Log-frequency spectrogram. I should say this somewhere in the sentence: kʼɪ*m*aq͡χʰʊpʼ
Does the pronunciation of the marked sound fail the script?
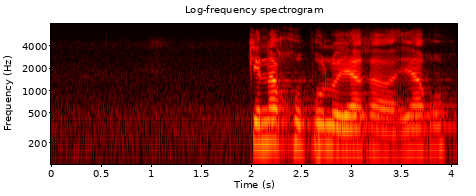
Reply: yes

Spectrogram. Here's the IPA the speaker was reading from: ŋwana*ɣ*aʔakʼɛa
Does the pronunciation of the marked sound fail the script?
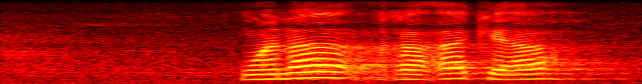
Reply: no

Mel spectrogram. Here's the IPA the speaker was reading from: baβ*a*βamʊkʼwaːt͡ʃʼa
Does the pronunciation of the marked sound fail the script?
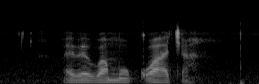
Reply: yes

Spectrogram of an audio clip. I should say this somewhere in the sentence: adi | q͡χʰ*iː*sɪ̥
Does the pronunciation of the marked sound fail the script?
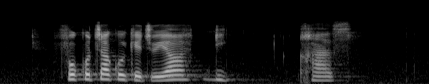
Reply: yes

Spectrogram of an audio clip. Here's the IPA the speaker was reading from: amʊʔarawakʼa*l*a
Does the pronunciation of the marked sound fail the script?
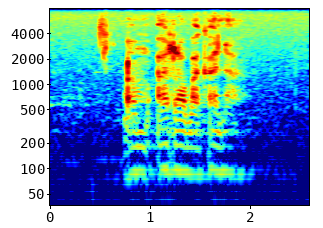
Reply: no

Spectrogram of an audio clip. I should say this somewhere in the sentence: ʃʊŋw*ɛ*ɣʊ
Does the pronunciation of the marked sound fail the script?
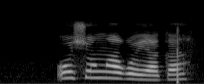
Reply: yes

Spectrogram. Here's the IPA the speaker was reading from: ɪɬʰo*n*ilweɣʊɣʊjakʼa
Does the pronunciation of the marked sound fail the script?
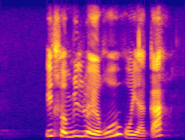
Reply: yes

